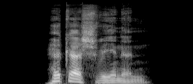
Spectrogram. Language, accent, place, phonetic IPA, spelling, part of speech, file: German, Germany, Berlin, [ˈhœkɐˌʃvɛːnən], Höckerschwänen, noun, De-Höckerschwänen.ogg
- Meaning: dative plural of Höckerschwan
